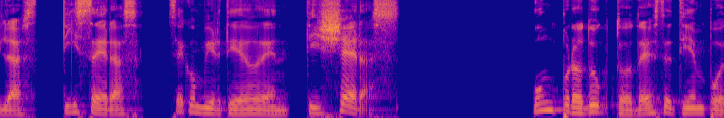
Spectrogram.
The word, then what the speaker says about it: tijeras: Así que estas 3 palabras dejaron de pronunciarse Mexico, chabón y tijeras y empezaron a pronunciarse México, jabón y tijeras.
